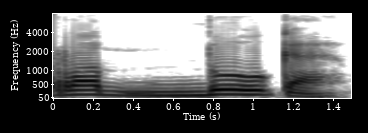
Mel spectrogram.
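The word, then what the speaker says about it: رَبُّكَ: ফাআলা রাব্বুকা, বার উপরে তাসদিদ আছে, তাসদিদওয়ালা হরফ দুইবার উচ্চারণ করিয়া পড়িতে হয়। একবার পূর্বের হরকতের সঙ্গে আর একবার নিজ হরকতের উচ্চারণ হবে।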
